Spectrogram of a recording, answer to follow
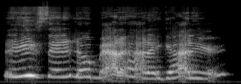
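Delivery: fighting back sobs while she speaks; crying. Real, not acted. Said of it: "I'm sorry for crying".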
